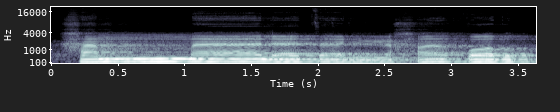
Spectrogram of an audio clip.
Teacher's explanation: حما میم مشدد میں غنہ ہوگا۔ حمالۃ الحطب، طا کو موٹا پڑھیں گے، مستعلیہ حروف میں سے ہے اور وقف کی صورت میں با ساکن ہوگا تو ادھر ہم قلقلہ کریں گے۔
